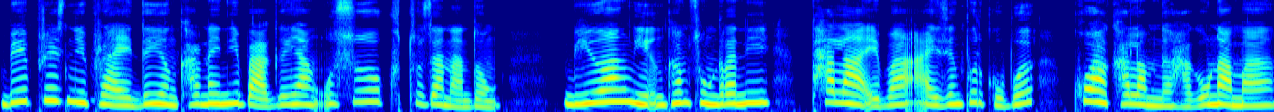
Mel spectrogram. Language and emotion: Bodo, fearful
